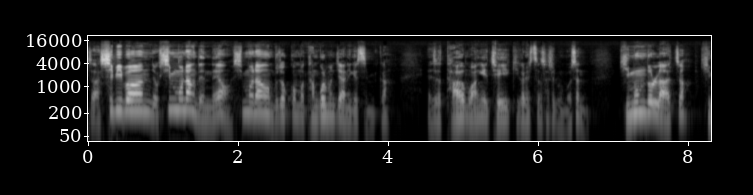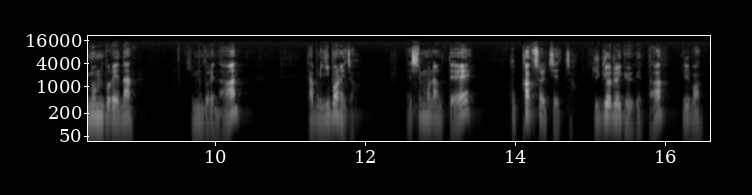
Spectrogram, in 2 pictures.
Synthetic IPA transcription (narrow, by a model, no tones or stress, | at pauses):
t͡ɕaɕʰibibʌnjʌkɕʰimːunaŋne̞nːe̞joɕʰimːunaŋɯnmud͡ʑok͈ʌnmwʌtaŋɡoɭmund͡ʑeaɲiɡe̞ts͈ɯmɲik͈a | esʰʌtaɯmwaŋet͡ɕe̞ikiɡaɾɦes͈ʌnsʰaɕʰiɾonɯnɡʌsʰɯn | kimɯmdoɭːaːt̚t͡ɕ͈ʌkimumdoɾe̞nan | kimumdoɾe̞na̰n | tabunibʌned͡ʑʌ | eɕʰimːunaŋt͈e̞ | kukʰak̚s͈ʰʌɭt͡ɕʰiɦe̞t̚t͡ɕ͈ʌ̥ | juɡjoɾɯɭk̬jojuɡet̚t͈aiɭbʌn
